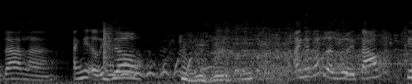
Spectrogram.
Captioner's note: laugh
